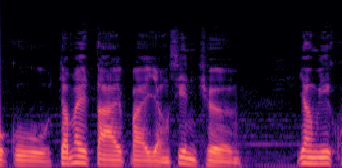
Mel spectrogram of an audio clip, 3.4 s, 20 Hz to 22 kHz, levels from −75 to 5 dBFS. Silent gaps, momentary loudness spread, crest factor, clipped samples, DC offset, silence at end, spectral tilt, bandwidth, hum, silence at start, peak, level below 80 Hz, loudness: none; 4 LU; 16 dB; under 0.1%; under 0.1%; 0 s; -7.5 dB/octave; 11.5 kHz; none; 0 s; -2 dBFS; -54 dBFS; -19 LUFS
